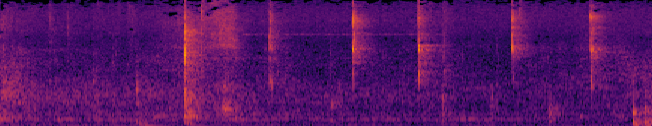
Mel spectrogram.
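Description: Eating sounds from lime wedges seasoned with chili and Tajín being sucked and chewed: a run of short, wet mouth clicks and lip smacks, about one a second.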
